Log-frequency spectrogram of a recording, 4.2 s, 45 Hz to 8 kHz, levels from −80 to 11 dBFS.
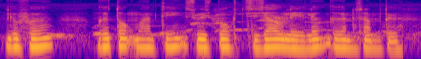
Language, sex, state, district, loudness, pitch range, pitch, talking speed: Wancho, male, Arunachal Pradesh, Longding, -15 LUFS, 125-140 Hz, 130 Hz, 140 wpm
